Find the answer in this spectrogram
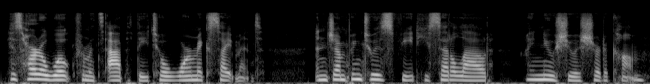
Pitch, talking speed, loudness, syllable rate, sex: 200 Hz, 230 wpm, -20 LUFS, 6.1 syllables/s, female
